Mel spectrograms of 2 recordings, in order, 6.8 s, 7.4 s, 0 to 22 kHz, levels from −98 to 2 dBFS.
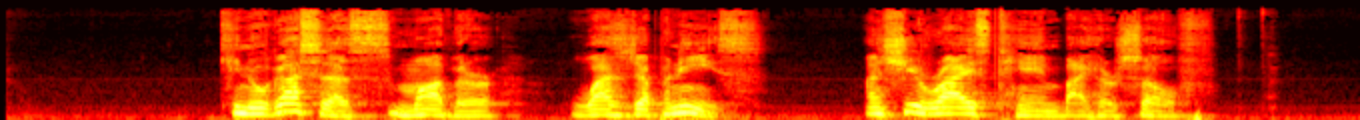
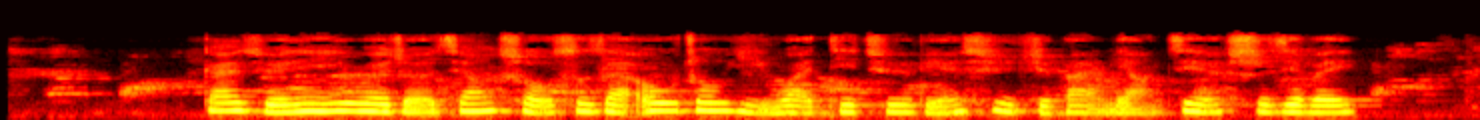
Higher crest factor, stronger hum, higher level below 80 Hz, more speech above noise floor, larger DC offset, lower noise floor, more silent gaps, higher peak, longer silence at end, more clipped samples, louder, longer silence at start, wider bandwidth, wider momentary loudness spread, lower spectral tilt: about the same, 18 dB vs 14 dB; neither; first, -44 dBFS vs -60 dBFS; first, 44 dB vs 25 dB; neither; first, -62 dBFS vs -48 dBFS; neither; first, -2 dBFS vs -10 dBFS; first, 0.75 s vs 0.35 s; neither; first, -18 LUFS vs -23 LUFS; first, 1.1 s vs 0.25 s; first, 16.5 kHz vs 7.8 kHz; first, 13 LU vs 8 LU; second, -4.5 dB/octave vs -6 dB/octave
